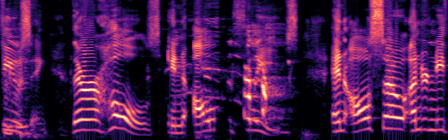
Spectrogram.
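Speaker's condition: No condition

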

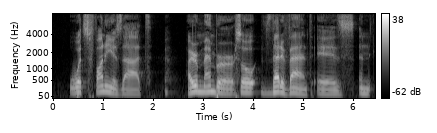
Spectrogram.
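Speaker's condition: Stutter; stutter since starting to speak, long severe and uncontrolled, earlier speech therapy in Lebanon ineffective; chest breathing technique from speech therapy program in England at 17, over a decade ago; still stutters, deep breath every few words, singing-like breathing, control needs constant work; prolonged sounds, blocks

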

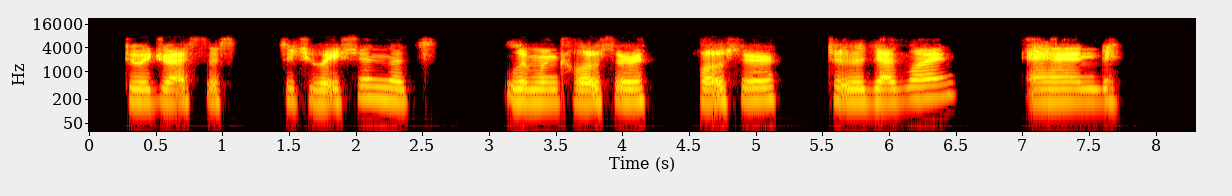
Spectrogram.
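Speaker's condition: Spinal muscular atrophy; from birth

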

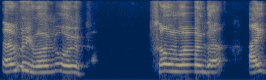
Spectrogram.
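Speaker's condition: Cerebral palsy; childhood physical therapy

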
